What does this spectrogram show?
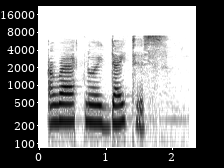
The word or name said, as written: arachnoiditis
